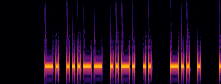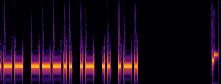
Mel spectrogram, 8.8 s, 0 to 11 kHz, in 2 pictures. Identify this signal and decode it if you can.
Morse code, heard as a keyed tone, about 21 wpm, 700 Hz. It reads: N3FI DE W8AIR
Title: USA Callsign DE Callsign 22wpm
